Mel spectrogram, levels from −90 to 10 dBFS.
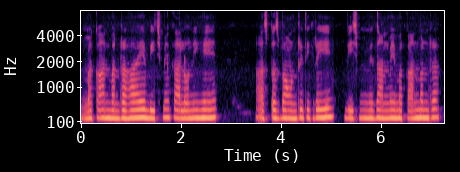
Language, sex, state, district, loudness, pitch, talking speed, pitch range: Hindi, female, Chhattisgarh, Korba, -15 LUFS, 205 Hz, 165 wpm, 200-210 Hz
